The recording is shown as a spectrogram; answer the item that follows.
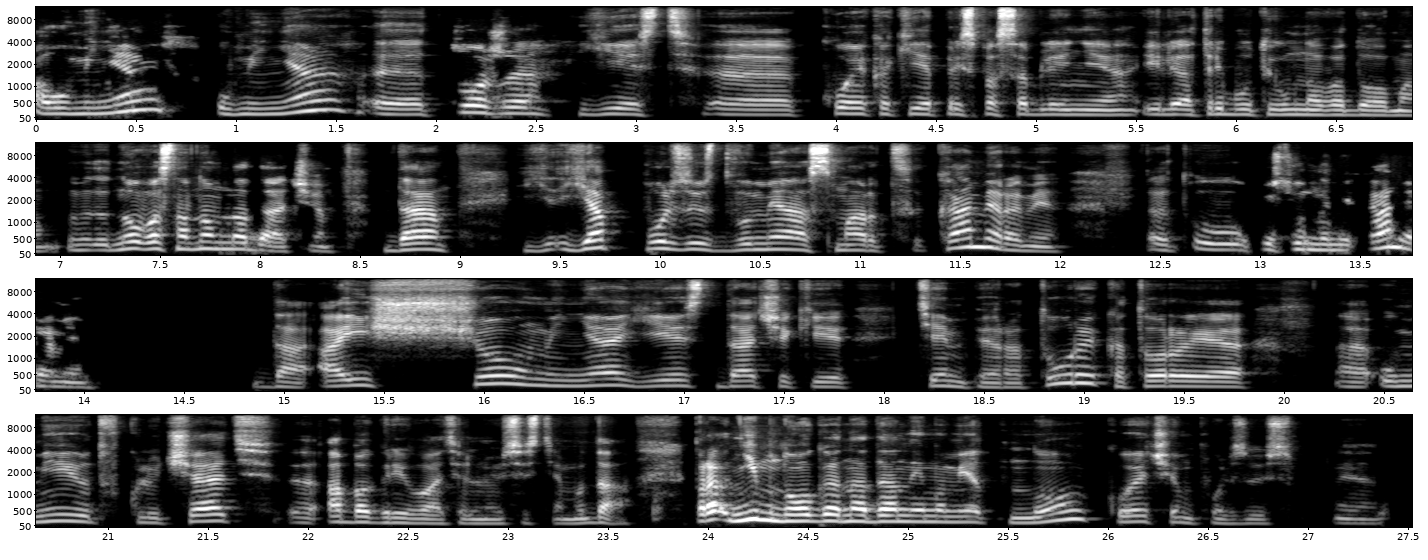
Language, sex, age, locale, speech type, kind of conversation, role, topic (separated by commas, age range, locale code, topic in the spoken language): Russian, male, 40-44, ru-RU, conversation, unstructured, none, Какие инновации сделали вашу жизнь проще?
